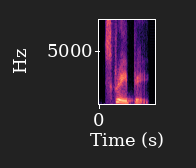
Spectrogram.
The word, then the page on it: scrapie: Indian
